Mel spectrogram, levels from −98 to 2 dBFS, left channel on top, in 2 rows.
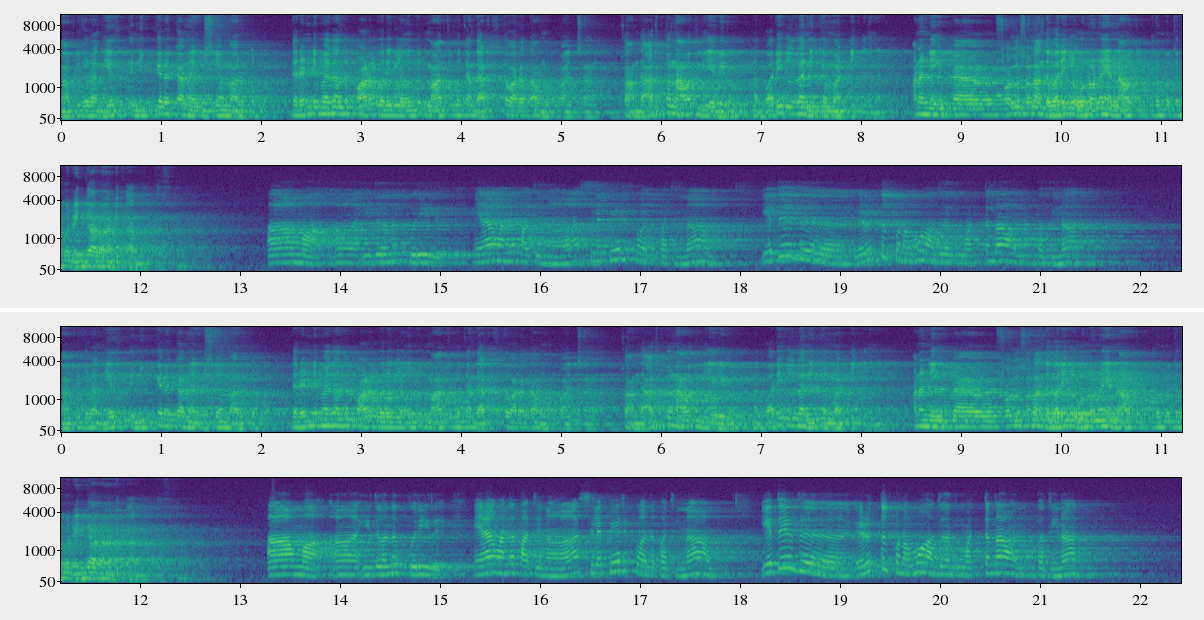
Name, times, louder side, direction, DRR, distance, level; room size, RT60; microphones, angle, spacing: voice 1, 0.0-1.8 2.3-5.4 5.6-8.2 8.5-12.3, left 1 dB, 30° left, 2 dB, 0.9 m, -26 dB
voice 2, 13.3-15.0 15.3-17.8 18.2-21.4, right 4 dB, 65° right, 6 dB, 0.6 m, -31 dB
7.8 x 7.2 x 5.8 m, 2.3 s
head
